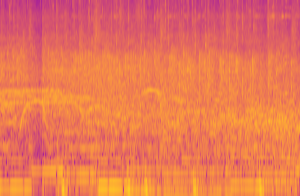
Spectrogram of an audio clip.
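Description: An audience applauds steadily for several seconds, a dense wash of many hands clapping at an even loudness, with a low tonal hum and a brief whistle-like note underneath and no speech.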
